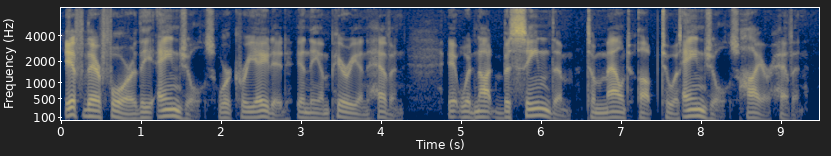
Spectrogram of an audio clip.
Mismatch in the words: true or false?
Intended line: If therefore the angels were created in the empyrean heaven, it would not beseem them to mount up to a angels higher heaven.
false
